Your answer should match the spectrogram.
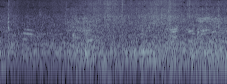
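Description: Water lapping against a small boat on a lake, with wind buffeting the microphone and faint voices in the background.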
